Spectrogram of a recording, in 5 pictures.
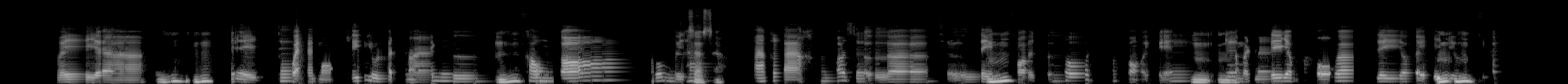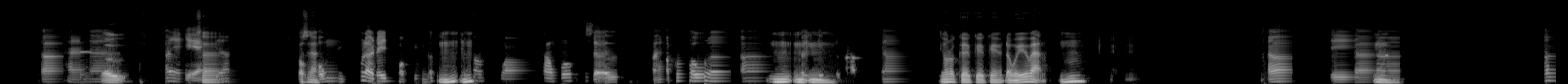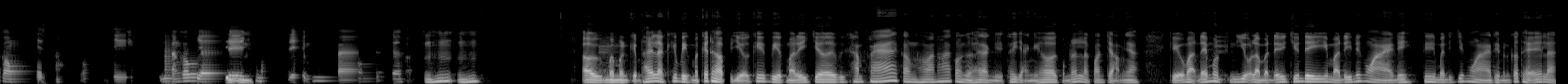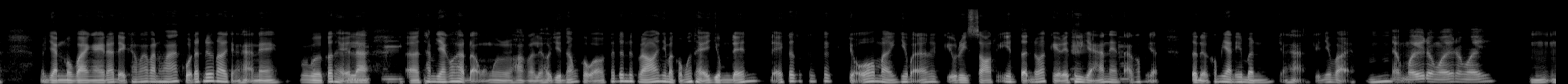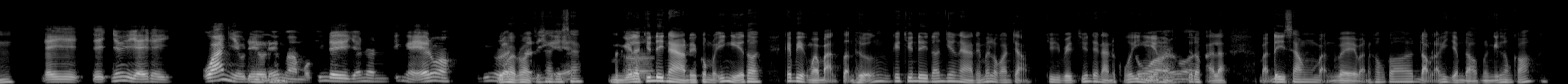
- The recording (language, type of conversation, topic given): Vietnamese, unstructured, Điều gì khiến một chuyến du lịch trở nên ý nghĩa nhất?
- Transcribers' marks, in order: distorted speech; other background noise; unintelligible speech; unintelligible speech; tapping; other noise; unintelligible speech; unintelligible speech; unintelligible speech; unintelligible speech; static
